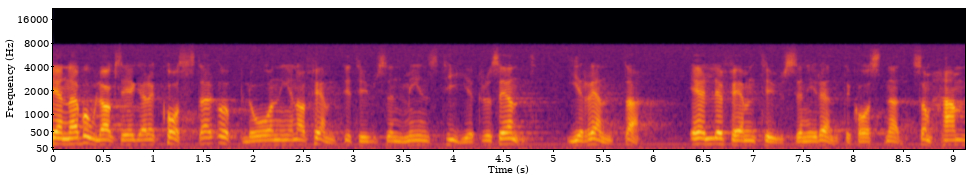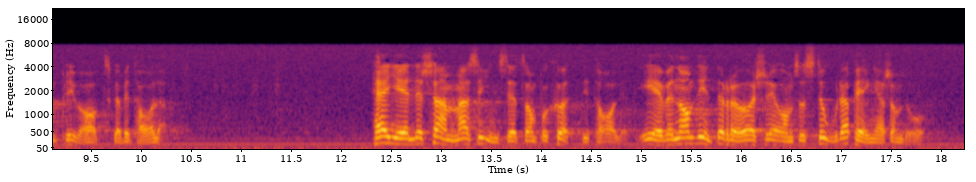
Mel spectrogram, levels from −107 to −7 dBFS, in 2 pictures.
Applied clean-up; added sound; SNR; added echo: none; none; none; none.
